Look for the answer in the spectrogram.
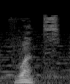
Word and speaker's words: Quantz: Se escreve Quantz, mas conselheiro de língua alemã, o Hermano Velta, me chamou a atenção de que o QU, no caso, aí se pronuncia quase como V, Quantz.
